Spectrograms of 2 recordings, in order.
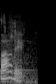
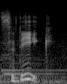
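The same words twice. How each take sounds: First: The name is said the owner's own way. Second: The name is said the usual American way. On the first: This is how this person says his own name. "yours is pronounced" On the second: This is how others with the name say it. "people who have your name here in the United States, they pronounce it"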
